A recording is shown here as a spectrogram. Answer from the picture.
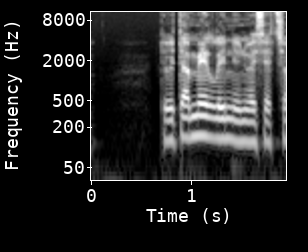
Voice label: "melin", Welsh

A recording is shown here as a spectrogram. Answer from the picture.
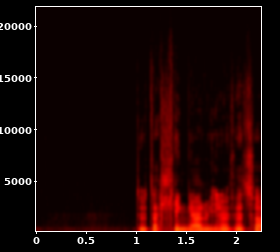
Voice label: "llengar" Welsh

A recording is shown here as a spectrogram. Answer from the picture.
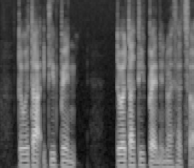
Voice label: "diben", Welsh

